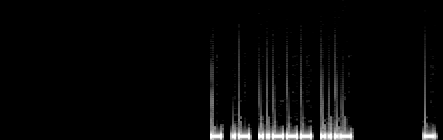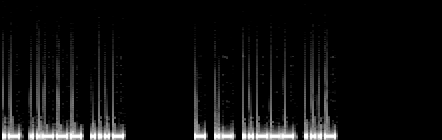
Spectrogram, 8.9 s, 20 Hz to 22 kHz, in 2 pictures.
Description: Morse code, heard as a keyed tone, about 36 wpm, 700 Hz. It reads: TA2V TA2V TA2V
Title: DXCC-100 Call Signs - 4 Characters - Repeated 3x - 35wpm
